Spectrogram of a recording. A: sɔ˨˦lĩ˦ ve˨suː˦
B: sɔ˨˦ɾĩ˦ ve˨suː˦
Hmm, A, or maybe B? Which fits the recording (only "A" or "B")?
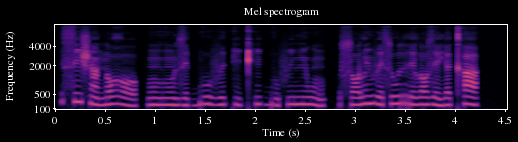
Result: A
